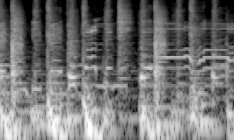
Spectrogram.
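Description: Live Punjabi folk-pop band playing through a PA, with a strong, regular drum beat under a woman's singing; near the end a held, stepping melody line comes in.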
